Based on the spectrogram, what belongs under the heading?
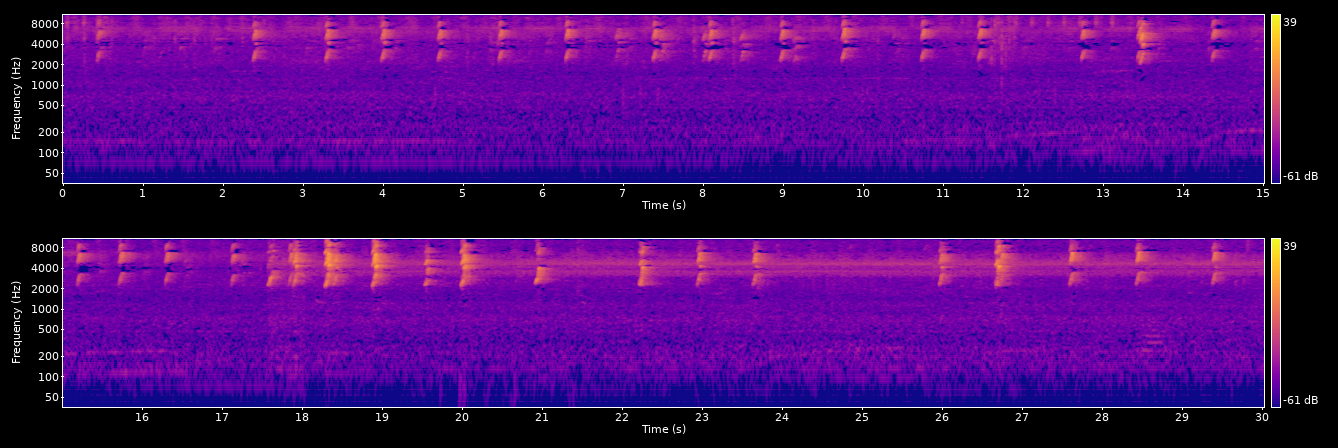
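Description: A bird chirping: short, sharp chirps repeated about once or twice a second, with a quicker, louder run a little past halfway.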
